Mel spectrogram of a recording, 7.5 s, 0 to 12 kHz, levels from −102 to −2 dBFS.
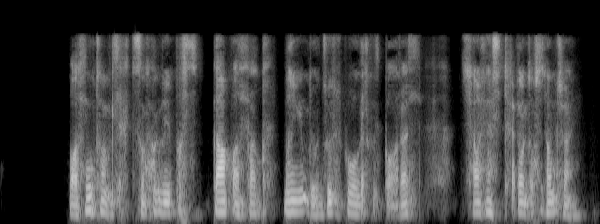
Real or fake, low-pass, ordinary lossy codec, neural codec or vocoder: fake; 7.2 kHz; AAC, 48 kbps; codec, 16 kHz, 1 kbps, FreqCodec, larger model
